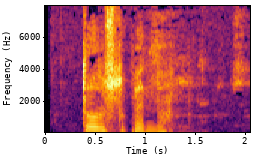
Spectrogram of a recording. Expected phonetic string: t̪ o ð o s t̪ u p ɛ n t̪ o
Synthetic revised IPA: t̪ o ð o s t̪ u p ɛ n d̪ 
